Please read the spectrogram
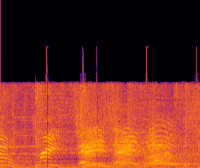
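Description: A group of wheelchair basketball players shouting a team cheer together as they break a huddle, with background music underneath.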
